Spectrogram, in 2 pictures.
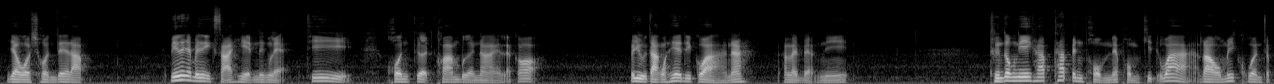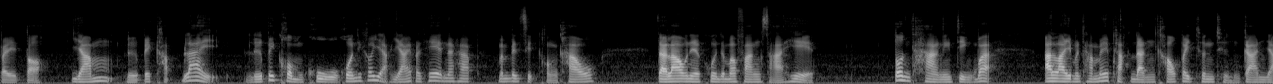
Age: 20-39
